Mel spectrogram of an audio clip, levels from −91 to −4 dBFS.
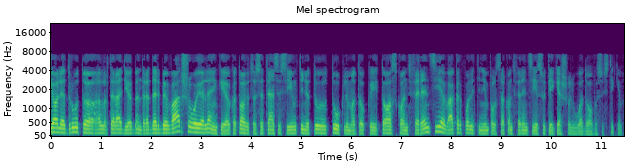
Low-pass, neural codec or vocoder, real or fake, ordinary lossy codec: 7.2 kHz; codec, 16 kHz, about 1 kbps, DyCAST, with the encoder's durations; fake; MP3, 32 kbps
